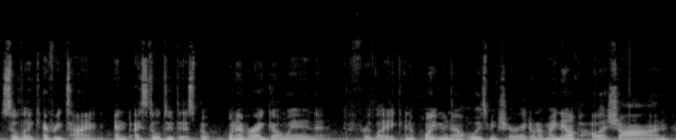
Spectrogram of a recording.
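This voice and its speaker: A man's moderately paced speech comes with audible room echo. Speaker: podcast co-host. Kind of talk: casual chat.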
